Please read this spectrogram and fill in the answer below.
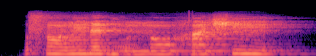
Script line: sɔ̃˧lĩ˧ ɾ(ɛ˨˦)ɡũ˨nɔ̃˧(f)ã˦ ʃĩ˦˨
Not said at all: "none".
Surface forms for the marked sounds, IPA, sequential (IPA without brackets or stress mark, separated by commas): ɛ˧, h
